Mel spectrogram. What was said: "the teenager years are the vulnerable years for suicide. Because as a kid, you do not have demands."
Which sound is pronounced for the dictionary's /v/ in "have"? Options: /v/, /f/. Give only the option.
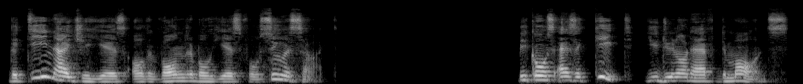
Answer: /v/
